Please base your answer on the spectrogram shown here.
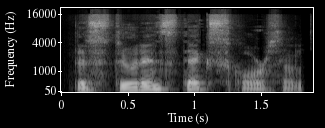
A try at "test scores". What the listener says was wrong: I feel like I'm hearing like text text like a text like a text message or something.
